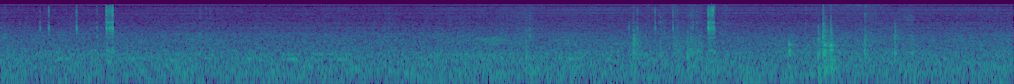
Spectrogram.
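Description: A vinyl record crackles and pops softly as it spins.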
